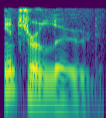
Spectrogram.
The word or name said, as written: interlude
